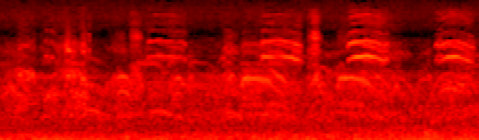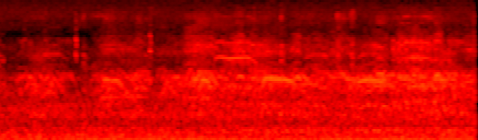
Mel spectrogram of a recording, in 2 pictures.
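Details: Adult black-headed gull with following chicks at Ottersaat, Texel, Netherlands: scratchy, downward-arching squawks come in bursts, with a cluster of strident cries near the middle and constant colony noise behind.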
